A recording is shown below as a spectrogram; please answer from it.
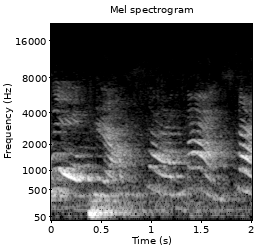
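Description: A woman singing a Min (Fuzhou) opera aria in dialect, her voice sliding in pitch from syllable to syllable. A brief low thump sounds about half a second in.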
